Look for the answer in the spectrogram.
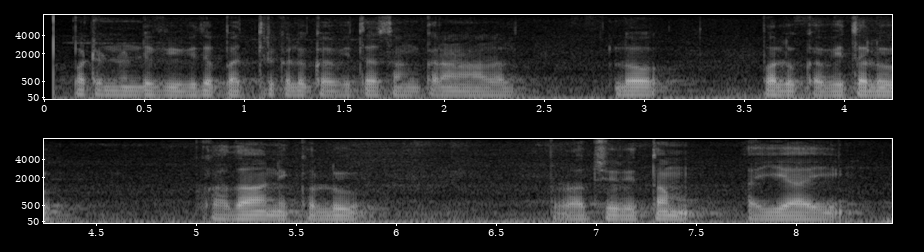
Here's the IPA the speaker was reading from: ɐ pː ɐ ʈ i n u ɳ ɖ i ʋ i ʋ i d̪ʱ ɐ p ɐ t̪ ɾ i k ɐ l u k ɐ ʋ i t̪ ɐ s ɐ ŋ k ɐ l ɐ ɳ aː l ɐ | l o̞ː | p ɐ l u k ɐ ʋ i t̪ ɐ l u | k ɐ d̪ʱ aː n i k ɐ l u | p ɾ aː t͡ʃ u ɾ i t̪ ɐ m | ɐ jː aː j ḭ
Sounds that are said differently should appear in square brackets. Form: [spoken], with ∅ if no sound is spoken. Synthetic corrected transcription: ɐ pː ɐ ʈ i n u ɳ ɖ i ʋ i ʋ i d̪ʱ ɐ p ɐ t̪ ɾ i k ɐ l u k ɐ ʋ i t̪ ɐ s ɐ ŋ k ɐ l ɐ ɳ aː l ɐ | l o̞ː | p ɐ l u k ɐ ʋ i t̪ ɐ l u | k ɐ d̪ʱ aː n i k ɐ l u | p ɾ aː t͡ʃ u ɾ i t̪ ɐ m | ɐ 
